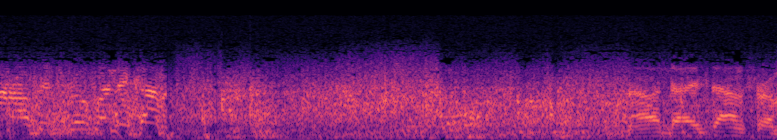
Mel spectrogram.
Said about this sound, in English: Streaks of tracers are now shooting up and flashing on the sea all over our heads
